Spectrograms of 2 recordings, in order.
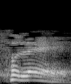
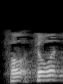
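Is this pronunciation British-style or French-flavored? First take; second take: French-flavored; British-style. First: The word is said with a French flavor. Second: The word is said the British way. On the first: "I say fillet. I got a little more European flair" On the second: "If you're British, I think they say fillet"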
